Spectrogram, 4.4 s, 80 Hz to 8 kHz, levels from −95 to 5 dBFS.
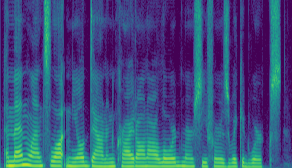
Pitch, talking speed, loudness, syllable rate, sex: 190 Hz, 205 wpm, -15 LUFS, 4.8 syllables/s, female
